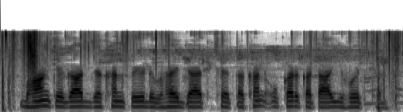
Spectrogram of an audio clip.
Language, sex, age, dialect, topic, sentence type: Maithili, male, 18-24, Bajjika, agriculture, statement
